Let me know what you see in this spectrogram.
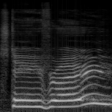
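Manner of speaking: loud, thunderous call with the name stretched out. Speaker retelling a judgment-day vision, calling out a name in God's thunderous voice. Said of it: "God's thunderous voice".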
